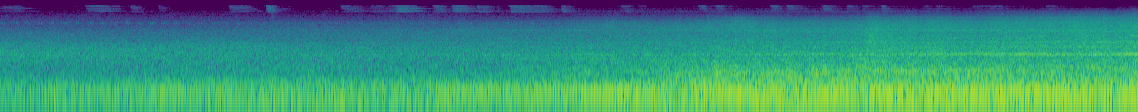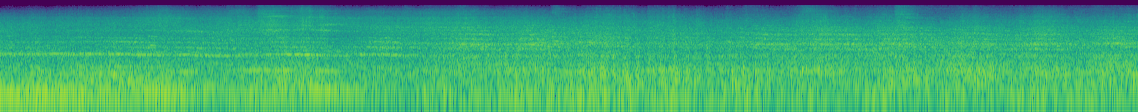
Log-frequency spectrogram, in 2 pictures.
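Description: Diesel freight train passing close by. The locomotives' engine drone builds as they approach and peaks around the middle. Then the freight cars roll past with steady wheel-on-rail rumble, clicking over rail joints and some wheel squeal.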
